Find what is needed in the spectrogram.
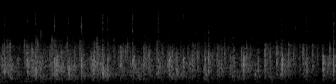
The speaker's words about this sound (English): Amen. Give the Lord a hand clap this morning, if you would.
